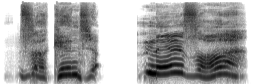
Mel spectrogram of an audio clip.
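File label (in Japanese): 「ざけんじゃねぇぞ……」, 女の子 オラオラ系少女 ダメージ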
